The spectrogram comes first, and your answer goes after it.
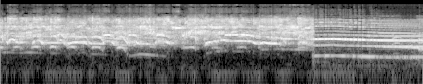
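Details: Jackals howl together in a chorus of high, wavering, overlapping wails, said to cry out at morning, afternoon or midday when the call to prayer sounds.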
